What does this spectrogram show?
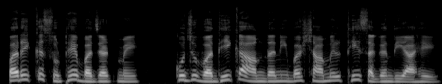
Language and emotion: Sindhi, neutral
